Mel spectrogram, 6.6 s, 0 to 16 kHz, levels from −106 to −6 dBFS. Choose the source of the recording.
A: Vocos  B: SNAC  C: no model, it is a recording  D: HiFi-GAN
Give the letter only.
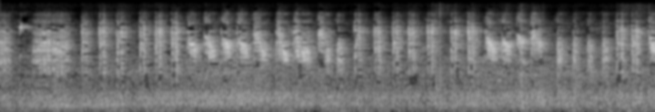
A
